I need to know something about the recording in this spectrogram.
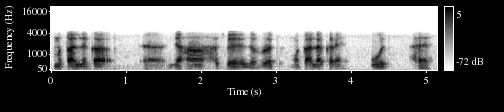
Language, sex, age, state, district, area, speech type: Urdu, male, 18-30, Delhi, North East Delhi, urban, conversation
